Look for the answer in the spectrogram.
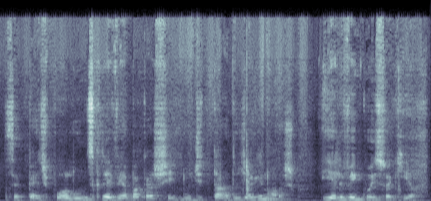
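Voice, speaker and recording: Brazilian woman teacher, warm low-key tone, chatty and explanatory. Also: fast, vocal fry, slight background noise. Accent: Brazilian Portuguese. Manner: conversational, explains with rhetorical questions. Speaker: educator. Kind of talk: reflective commentary on a parable.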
